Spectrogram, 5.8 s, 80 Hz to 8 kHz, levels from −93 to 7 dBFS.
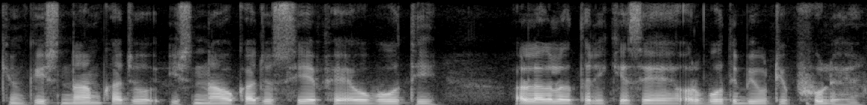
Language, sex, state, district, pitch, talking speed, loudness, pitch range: Hindi, male, Chhattisgarh, Kabirdham, 125 Hz, 240 wpm, -19 LUFS, 120-130 Hz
